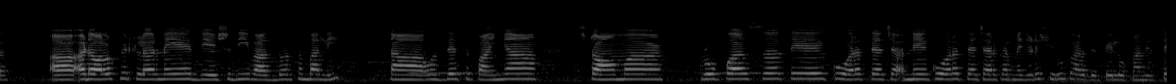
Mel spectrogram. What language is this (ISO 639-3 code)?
pan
